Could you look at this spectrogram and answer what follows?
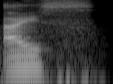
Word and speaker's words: ICE: with data i ice it's it's icy but people pronounce it ice counter intrusion programs and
